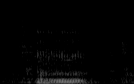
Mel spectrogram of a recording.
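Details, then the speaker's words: Pet dog asleep on a pillow beside its owner, snoring loudly like a person; owner says it snores even louder at night. "কেমন ডাং ডাকছে খালি শোনো একবার। পুরো মানুষের মতো নাক ডাকে ঘুমোয়।"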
